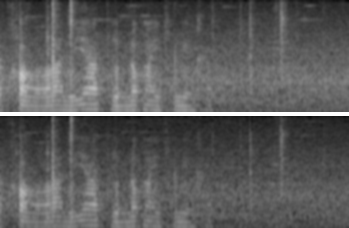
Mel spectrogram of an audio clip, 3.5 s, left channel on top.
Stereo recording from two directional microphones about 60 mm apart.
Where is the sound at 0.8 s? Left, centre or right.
Right.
